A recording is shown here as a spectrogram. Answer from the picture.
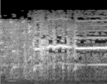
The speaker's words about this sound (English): You old rooster, you shut up.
